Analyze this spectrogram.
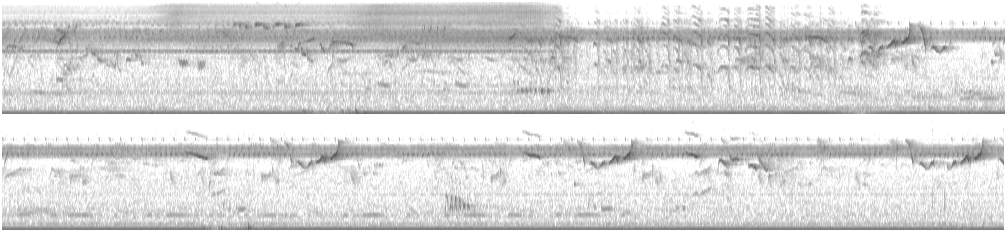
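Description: Wild birds calling from the trees: scattered short chirps and whistled notes, more frequent in the second half, over a steady high-pitched background drone.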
